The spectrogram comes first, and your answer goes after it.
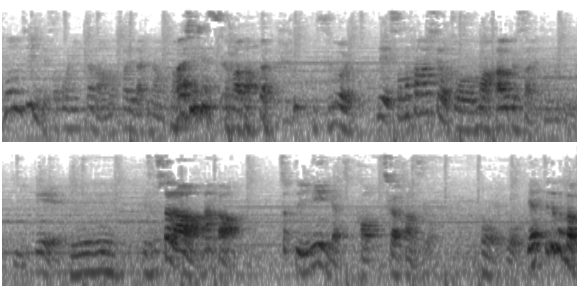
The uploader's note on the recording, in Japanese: いつものスタジオが借りることができなかったので音質悪めです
